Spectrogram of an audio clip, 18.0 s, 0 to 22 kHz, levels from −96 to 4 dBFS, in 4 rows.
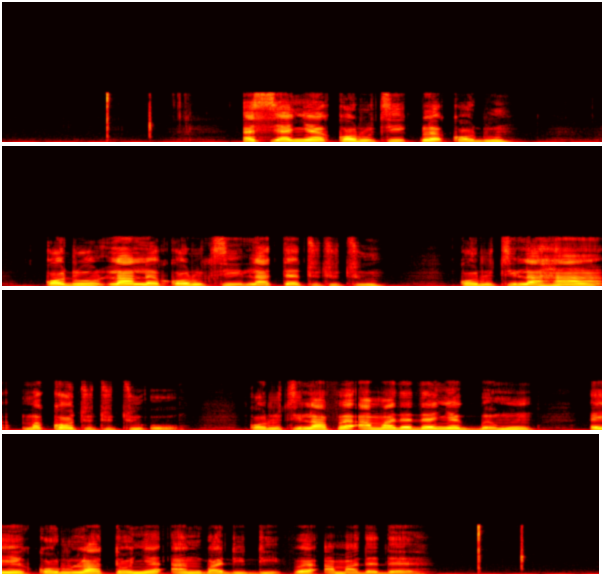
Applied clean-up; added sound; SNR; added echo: none; none; none; none.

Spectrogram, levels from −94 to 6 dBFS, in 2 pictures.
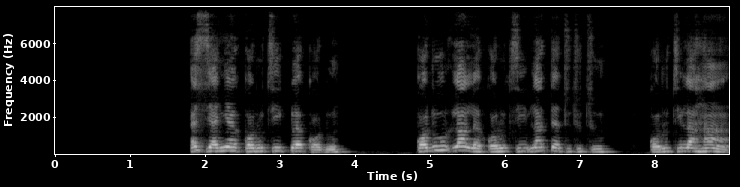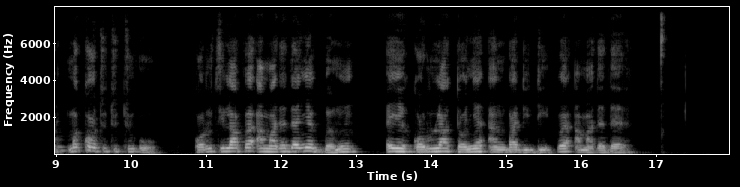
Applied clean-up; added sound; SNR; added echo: neural mask model DeepFilterNet 3.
